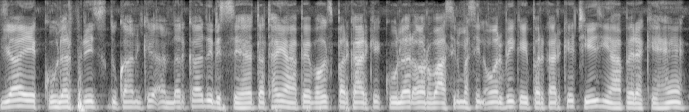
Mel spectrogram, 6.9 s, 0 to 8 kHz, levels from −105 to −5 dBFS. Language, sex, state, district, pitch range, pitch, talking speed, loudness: Hindi, male, Jharkhand, Ranchi, 135-145 Hz, 140 Hz, 260 wpm, -17 LUFS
